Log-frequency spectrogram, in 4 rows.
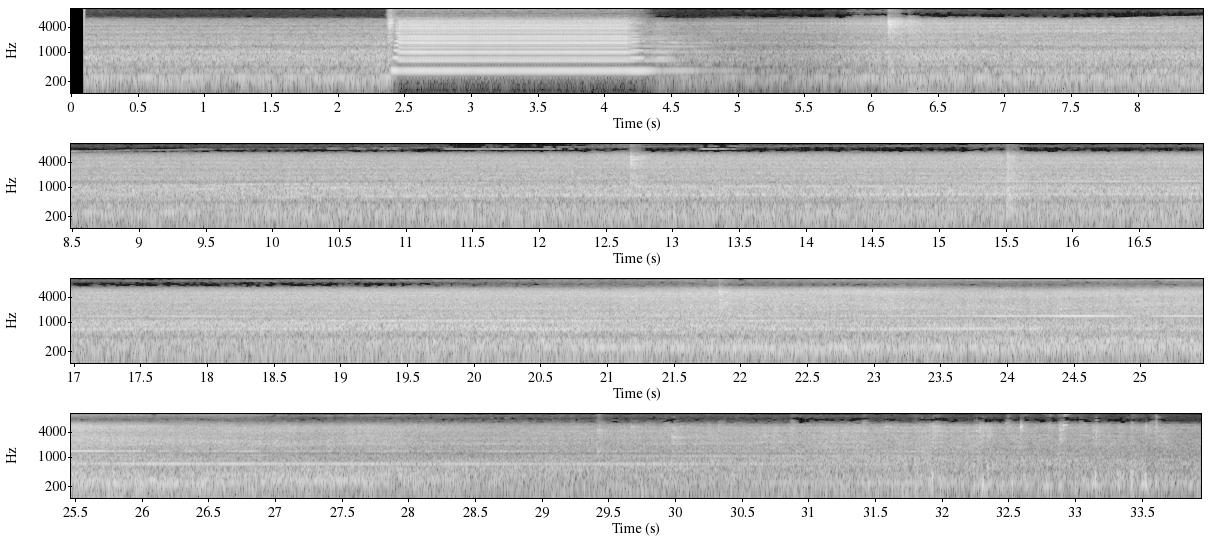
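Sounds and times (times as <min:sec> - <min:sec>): rising whine of locomotive: 0:00.1 - 0:33.9
train rumbling: 0:00.1 - 0:33.9
train horn blast: 0:02.4 - 0:05.0.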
